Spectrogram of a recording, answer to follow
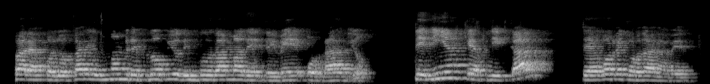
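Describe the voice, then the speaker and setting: A woman teaching a grammar lesson, explaining step by step and quizzing her students with questions. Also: on the high side. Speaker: language teacher. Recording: echoey room, voice from a distance.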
